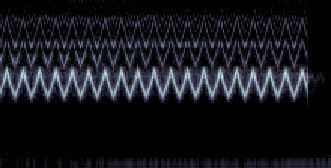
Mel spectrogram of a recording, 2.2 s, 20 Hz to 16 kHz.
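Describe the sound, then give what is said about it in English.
A 130-decibel personal safety alarm goes off when its pin is pulled, giving a piercing high warbling tone that wavers quickly and steadily for about two seconds, then cuts off abruptly. “When you pull this pin, it activates a 130 decibel alarm that's designed to attract attention and deter attackers.”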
